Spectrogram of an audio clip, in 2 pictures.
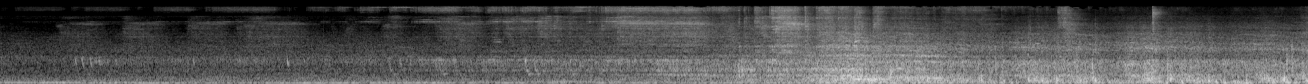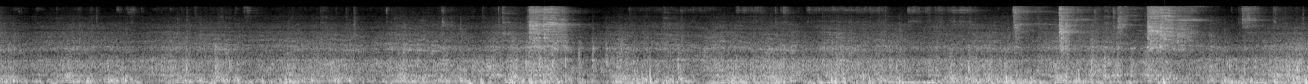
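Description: Indian Railways express of coaches hauled by a WAP-4 electric locomotive, approaching round a curve and passing close by: the rumble builds over the first eight seconds, then the coaches rattle and clatter over the rail joints. Wheels squeal briefly on the curve twice in the second half.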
